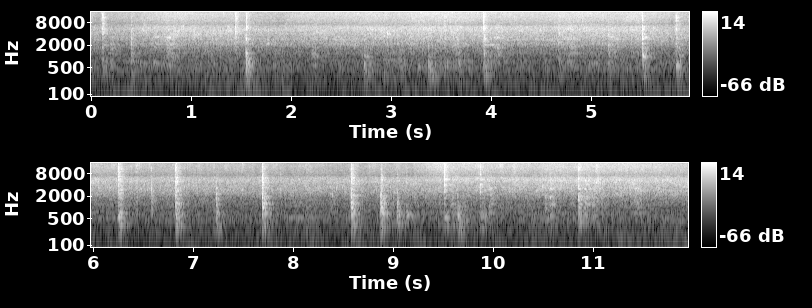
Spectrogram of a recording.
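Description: Prawns coated with turmeric and salt fry in hot oil with a steady close sizzle, while a spatula scrapes and taps the pan at irregular intervals throughout.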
